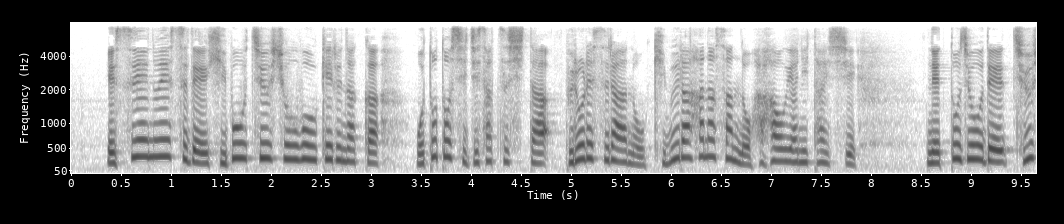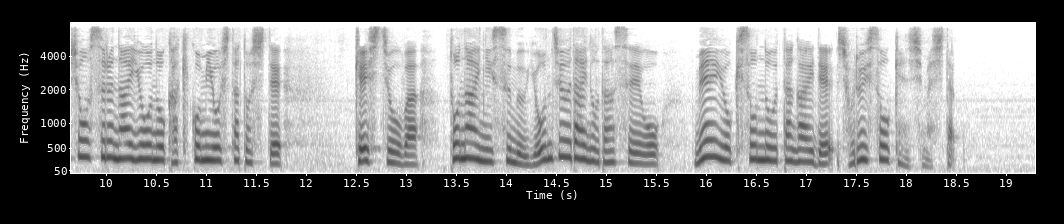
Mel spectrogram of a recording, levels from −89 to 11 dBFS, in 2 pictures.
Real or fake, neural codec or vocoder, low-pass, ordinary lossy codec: real; none; 7.2 kHz; none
